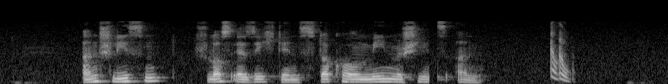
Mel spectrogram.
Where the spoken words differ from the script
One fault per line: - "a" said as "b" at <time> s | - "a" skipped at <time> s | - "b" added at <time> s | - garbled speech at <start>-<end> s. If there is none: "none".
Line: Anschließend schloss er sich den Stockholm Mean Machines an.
none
